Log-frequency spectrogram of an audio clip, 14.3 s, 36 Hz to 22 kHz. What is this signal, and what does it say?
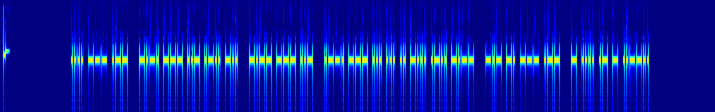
Morse code, heard as a keyed tone, about 34 wpm, 700 Hz. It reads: HOW COULD YOU POSSIBLY KNOW THAT?
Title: Sentences from Top 1300 Words 35wpm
